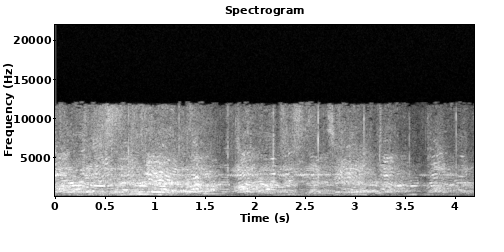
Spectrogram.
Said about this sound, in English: someone catches and uploads a crowd of protesters dancing around, singing one of … songs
